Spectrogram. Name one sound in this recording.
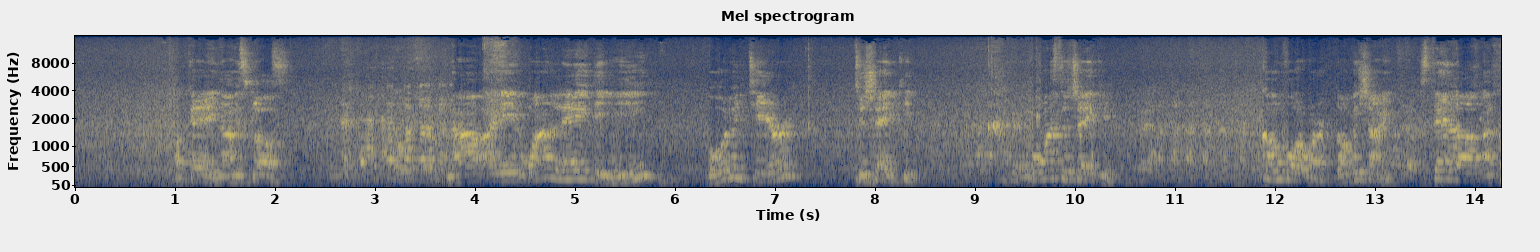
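A man speaks with animation into a microphone, heard over a loudspeaker.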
